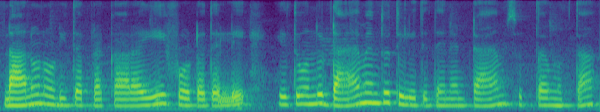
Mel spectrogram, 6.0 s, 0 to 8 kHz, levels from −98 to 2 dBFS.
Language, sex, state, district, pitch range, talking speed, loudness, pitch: Kannada, female, Karnataka, Bellary, 180-220 Hz, 130 wpm, -18 LUFS, 190 Hz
